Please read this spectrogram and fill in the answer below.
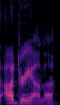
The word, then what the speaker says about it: Adriana: Close. It's Adriana.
